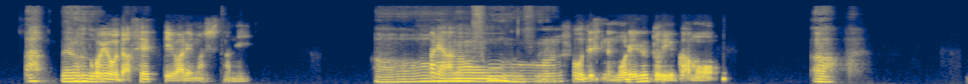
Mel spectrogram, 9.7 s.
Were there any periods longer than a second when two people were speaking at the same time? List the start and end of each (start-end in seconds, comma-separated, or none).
4.3-5.6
